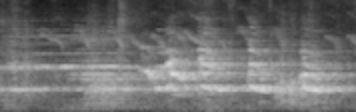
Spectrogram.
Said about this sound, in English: One of Em's little bantams learning to crow.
